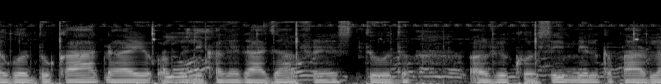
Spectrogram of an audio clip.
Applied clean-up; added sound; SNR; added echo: none; Mechanisms; 11 dB; reverberation time 0.4 s.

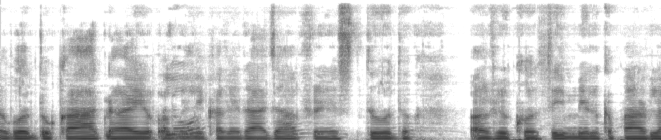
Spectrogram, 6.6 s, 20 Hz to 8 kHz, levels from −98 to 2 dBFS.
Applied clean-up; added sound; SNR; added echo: neural mask model DeepFilterNet 3.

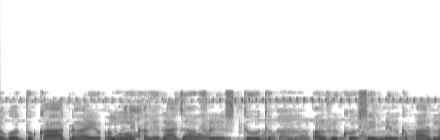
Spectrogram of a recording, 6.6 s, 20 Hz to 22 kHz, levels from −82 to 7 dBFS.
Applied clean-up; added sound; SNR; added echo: none; none; none; none.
